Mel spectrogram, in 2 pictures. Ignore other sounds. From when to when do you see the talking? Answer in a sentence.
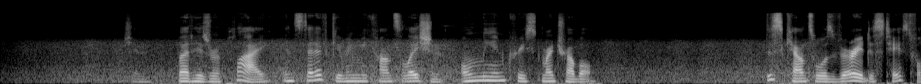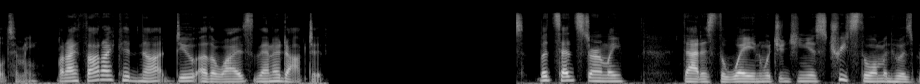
You can hear the talking from 1.2 to 6.0 s, from 7.7 to 12.5 s and from 14.3 to 18.3 s.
